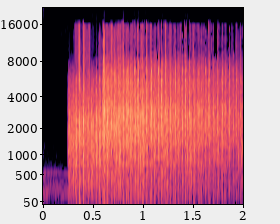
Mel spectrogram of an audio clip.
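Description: A sudden burst of dense, rapid crackling, many small pops running together, starting a fraction of a second in and slowly fading away.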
